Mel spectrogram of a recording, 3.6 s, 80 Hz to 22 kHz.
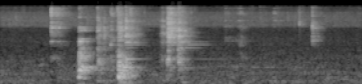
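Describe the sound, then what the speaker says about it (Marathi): A metal spoon clinks and scrapes against a pan while a spoonful of turmeric goes into cabbage bhaji, a handful of sharp close taps clustered early, then lighter scattered clicks. "आता हळद टाकते 1 चमचा."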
